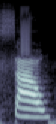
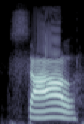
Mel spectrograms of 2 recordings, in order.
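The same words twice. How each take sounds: First: The final consonant sounds like a U vowel. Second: The final consonant sounds like a clear L. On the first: This is the common way most speakers say it. "Se pronuncia como um som de U" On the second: This is how it is said in the southern region. "ainda continua sendo pronunciada como L"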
